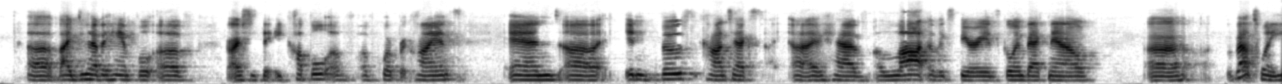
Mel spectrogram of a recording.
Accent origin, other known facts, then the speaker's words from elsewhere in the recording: East Coast, United States; I come from a multiracial family. My mom's white, my dad's black. I consider myself black, and I grew up on the East Coast. I was raised Lutheran.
